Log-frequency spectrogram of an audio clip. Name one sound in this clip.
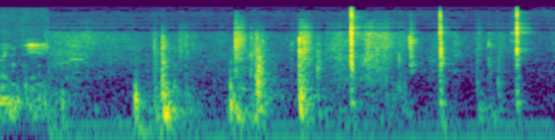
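A button clicks.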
